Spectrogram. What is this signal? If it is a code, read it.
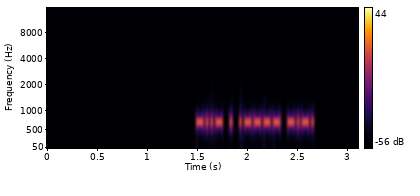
Morse code, heard as a keyed tone, about 53 wpm, 700 Hz. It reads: XE1C
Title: DXCC-100 Call Signs - 4 Characters - 50wpm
